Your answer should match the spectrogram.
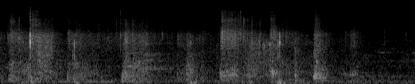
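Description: Scattered sharp taps and thuds at an irregular pace, the loudest about a third of a second in.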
